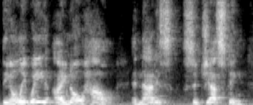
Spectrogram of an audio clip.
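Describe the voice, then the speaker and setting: A man's voice: on the high side, fairly even intonation, moderate pace. Angry cursing man ranting on a vlog. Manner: angry, profane, heated; repeats himself for emphasis. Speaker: vlogger.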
